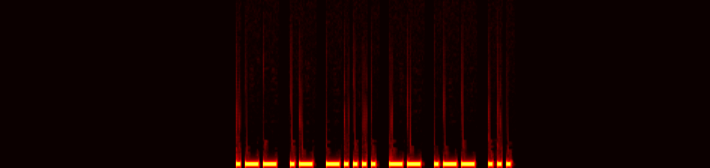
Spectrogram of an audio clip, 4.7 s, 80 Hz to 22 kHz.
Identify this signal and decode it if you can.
Morse code, heard as a keyed tone, about 40 wpm, 700 Hz. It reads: WA6MWS
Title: USA Call Signs - 6 Characters - Repeated 3x - 40wpm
